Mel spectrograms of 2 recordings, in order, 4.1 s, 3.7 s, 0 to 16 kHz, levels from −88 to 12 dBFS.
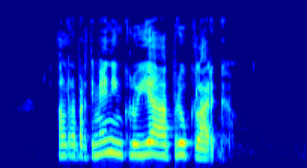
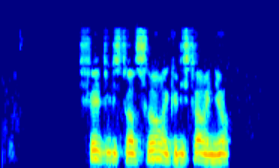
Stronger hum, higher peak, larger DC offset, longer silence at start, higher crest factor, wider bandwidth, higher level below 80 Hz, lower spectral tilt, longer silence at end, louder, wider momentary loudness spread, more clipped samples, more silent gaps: neither; second, -12 dBFS vs -8 dBFS; neither; second, 0.8 s vs 1.1 s; first, 22 dB vs 16 dB; first, 11.5 kHz vs 9.2 kHz; second, -88 dBFS vs -64 dBFS; second, -3.5 dB/octave vs -5 dB/octave; first, 1.1 s vs 0.7 s; second, -32 LUFS vs -23 LUFS; first, 11 LU vs 5 LU; neither; neither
